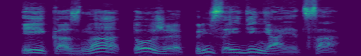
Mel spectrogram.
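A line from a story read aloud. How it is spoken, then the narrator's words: Grumbling. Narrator (Russian): пробурчал Кощей сбоку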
